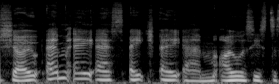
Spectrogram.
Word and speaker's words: Masham: So that was the Masham Show, M-A-S-H-A-M.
